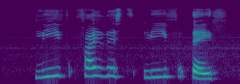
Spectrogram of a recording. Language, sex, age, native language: Icelandic, female, 10, Icelandic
